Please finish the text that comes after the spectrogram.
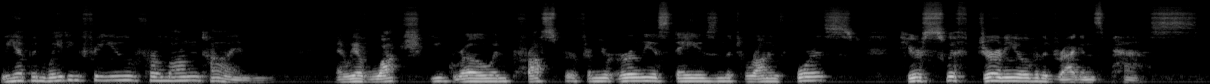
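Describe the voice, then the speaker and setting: A serene and powerful elven moon priestess, as a male narrator puts her on. The delivery is stately and solemn, in a mellow, soft-edged tone for a fantasy tale. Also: fairly high pitch, measured pace, husky, low-quality recording. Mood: gracious.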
